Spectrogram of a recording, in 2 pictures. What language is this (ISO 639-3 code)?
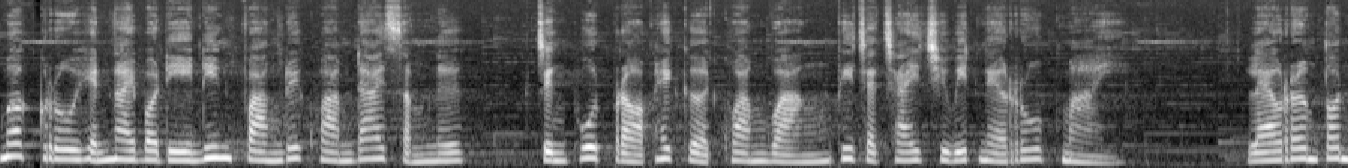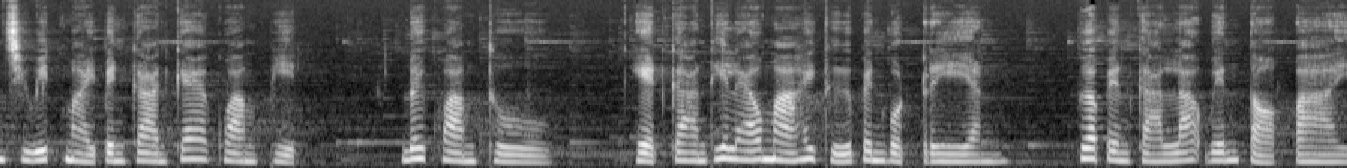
tha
